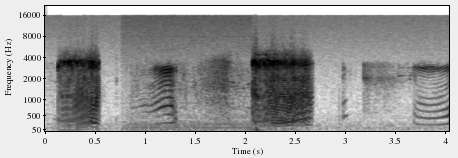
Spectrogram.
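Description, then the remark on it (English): A person blows loud raspberry fart sounds with their mouth, two long buzzy bursts separated by shorter voiced, wobbling vocal noises and a final rising vocal whine. “Hey, let's make a noise like a poot.”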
